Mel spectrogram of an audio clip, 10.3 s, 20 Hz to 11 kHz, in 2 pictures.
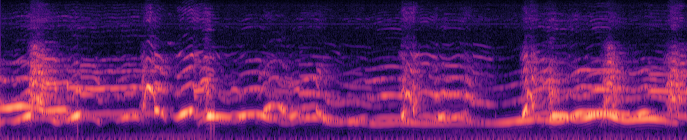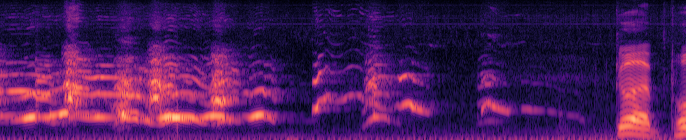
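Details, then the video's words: Group of dogs howling, August 2010: overlapping wavering howls with frequent yips for about seven seconds, fading into scattered yelps, with a person's voice entering at the end. "Dogs Howling"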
